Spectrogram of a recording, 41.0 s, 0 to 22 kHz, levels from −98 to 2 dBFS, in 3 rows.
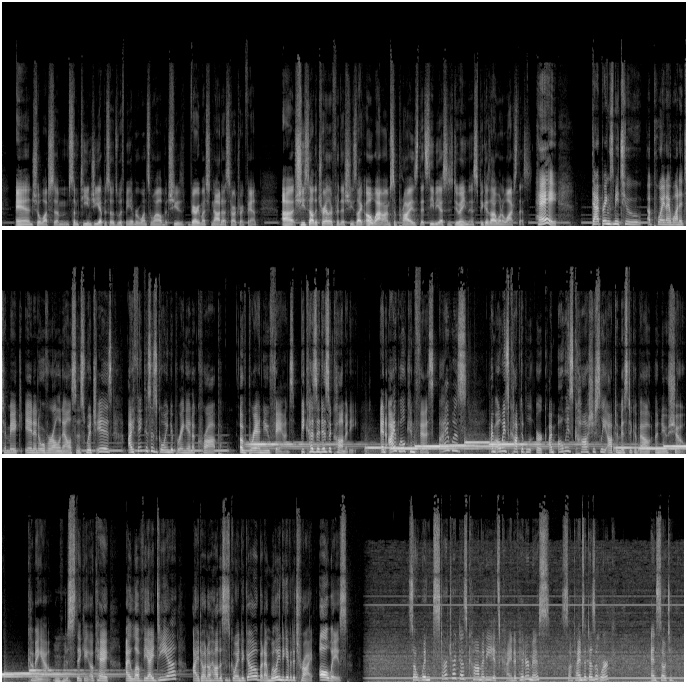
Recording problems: alarms or sirens; very loud; throughout; 1 dB above the speech

